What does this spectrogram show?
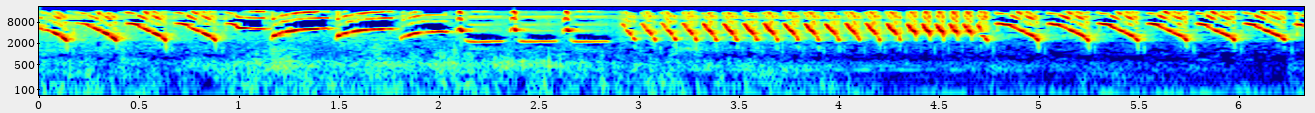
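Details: Strong canary song for stimulating mating in males and females: sharp descending swept notes, upward whistles, a dense buzzing trill, then more rapid falling sweeps.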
